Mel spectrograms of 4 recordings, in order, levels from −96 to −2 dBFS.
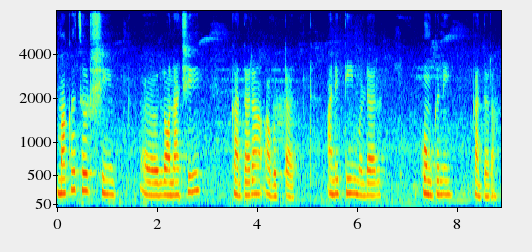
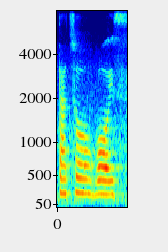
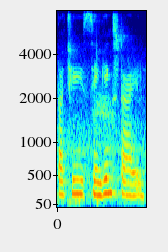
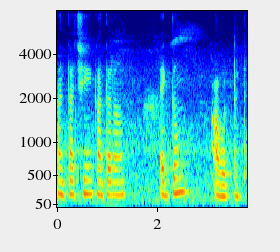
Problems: constant background noise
